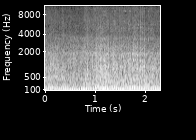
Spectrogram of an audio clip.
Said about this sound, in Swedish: efter ungefär 40 minuter hörde jag hennes skoter komma brummande genom skogen.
